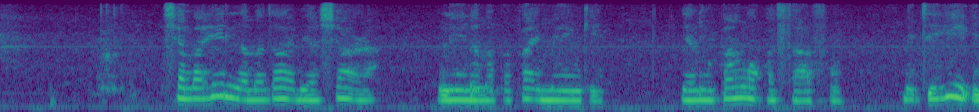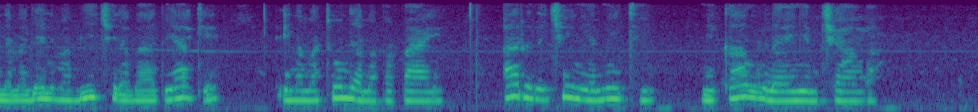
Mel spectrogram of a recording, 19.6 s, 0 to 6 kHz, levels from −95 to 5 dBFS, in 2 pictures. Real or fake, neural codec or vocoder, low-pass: real; none; 5.4 kHz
